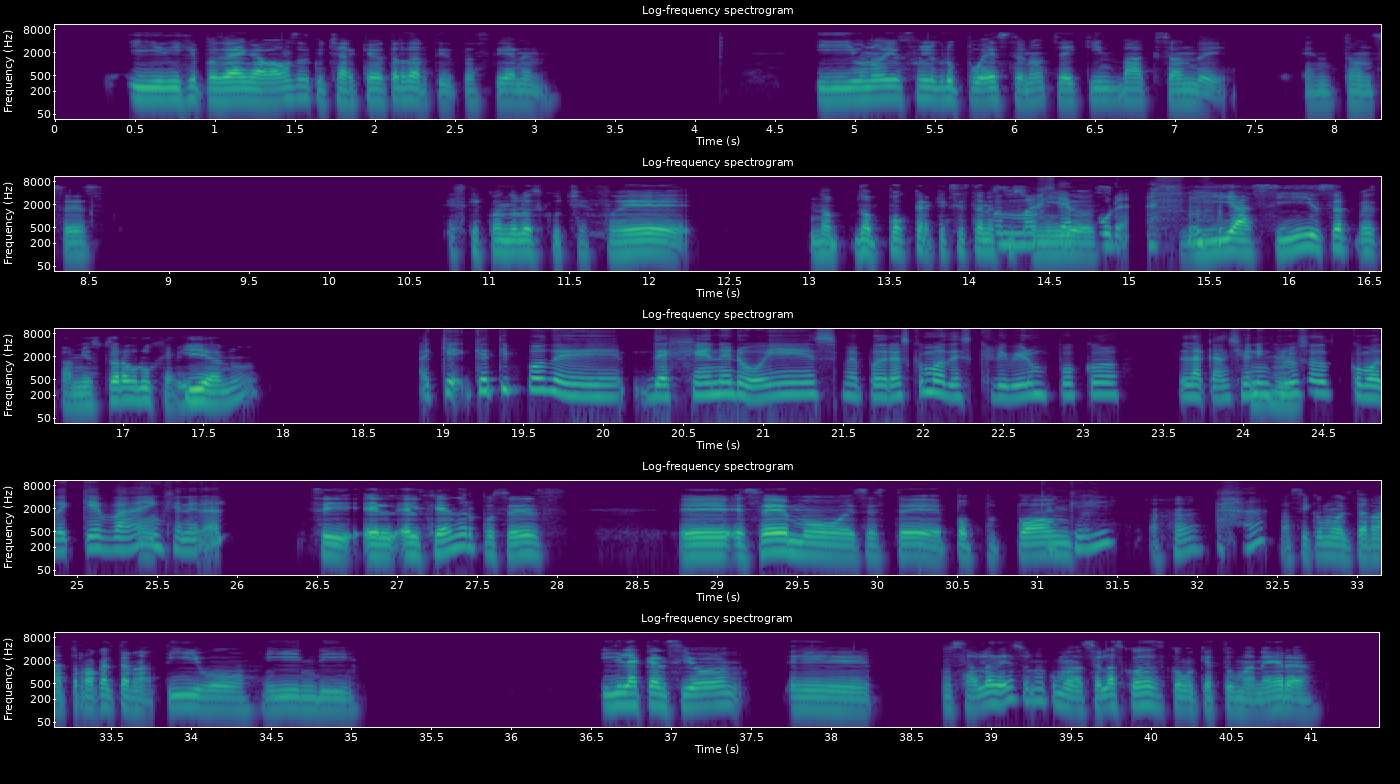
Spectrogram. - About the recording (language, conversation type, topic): Spanish, podcast, ¿Qué canción te devuelve a una época concreta de tu vida?
- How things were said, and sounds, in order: chuckle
